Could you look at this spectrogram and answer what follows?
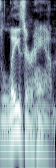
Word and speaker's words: Lazerham: There's an H in there. I know how to spell it. Silent H. But there's also a bunch of silent S's. You don't see that much. And obviously an M at the end.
